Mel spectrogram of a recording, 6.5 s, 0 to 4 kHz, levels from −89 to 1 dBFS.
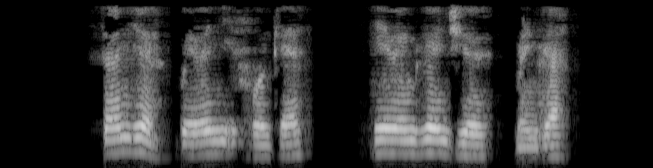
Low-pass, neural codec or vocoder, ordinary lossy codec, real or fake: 3.6 kHz; codec, 16 kHz, 8 kbps, FreqCodec, smaller model; AAC, 16 kbps; fake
